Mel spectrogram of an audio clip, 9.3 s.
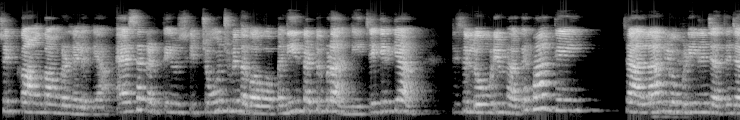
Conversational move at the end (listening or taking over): listening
